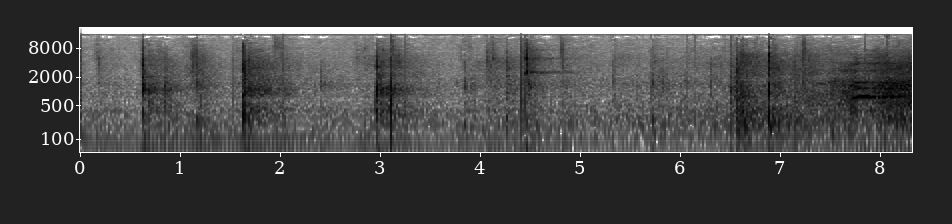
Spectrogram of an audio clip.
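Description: Tennis rally on an indoor court: a serve, then sharp racket strikes on the ball roughly every second and a half, with softer ball bounces between. Applause starts to rise near the end as the point ends.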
